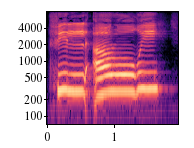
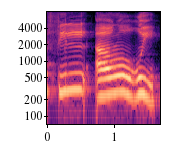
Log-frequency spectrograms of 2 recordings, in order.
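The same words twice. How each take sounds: First: Very slow चant with फिल अरोगी heavy and full; correct heavy reading. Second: Slow फिल अरोगी with light, thin letters; students' thin reading. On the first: Teacher models the correct heavy letters. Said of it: "अब यहाँ आप क्या गलती करते हैं". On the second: Teacher imitates students reading the letters thin. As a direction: read अरोगी thin, as the mistake. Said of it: "गौद को आप मोटा नहीं करते". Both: Shown as a demonstration.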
